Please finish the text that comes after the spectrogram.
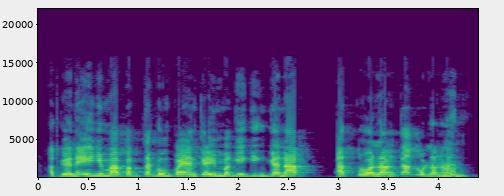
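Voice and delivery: loud, ringing scripture quote; scripture preached. Acted. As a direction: proclaim the verse to the congregation.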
